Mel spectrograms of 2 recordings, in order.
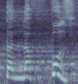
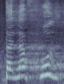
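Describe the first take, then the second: No difference in how they are said.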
